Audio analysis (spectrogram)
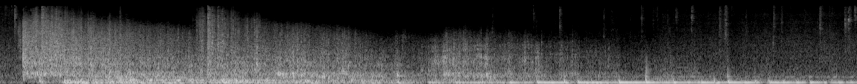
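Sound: lightning strike thunder crack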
